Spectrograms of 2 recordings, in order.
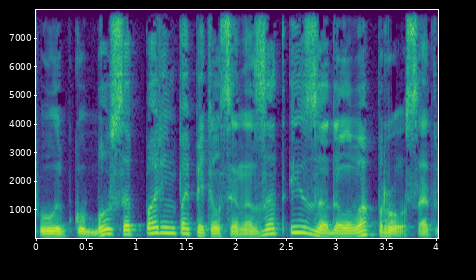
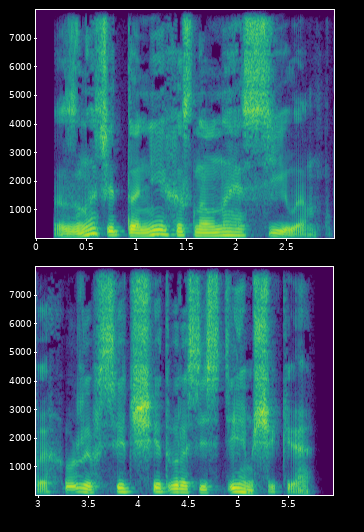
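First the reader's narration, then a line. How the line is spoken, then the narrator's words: Muttered, man. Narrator (Russian): пробормотал мужчина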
